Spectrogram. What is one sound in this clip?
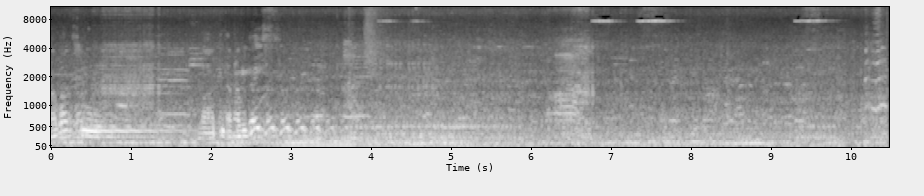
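A motorcycle tricycle engine idles close by.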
